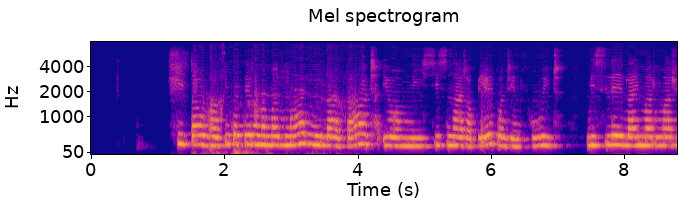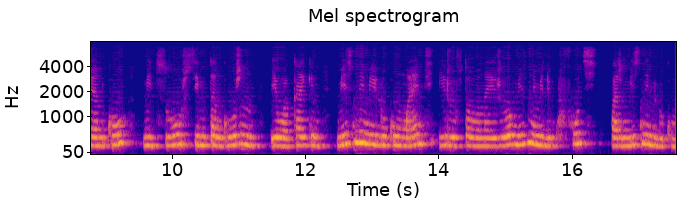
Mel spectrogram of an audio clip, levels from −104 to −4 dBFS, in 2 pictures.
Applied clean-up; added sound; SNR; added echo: neural separator model SepFormer DNS4.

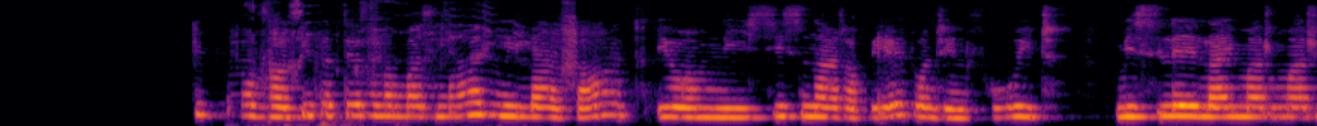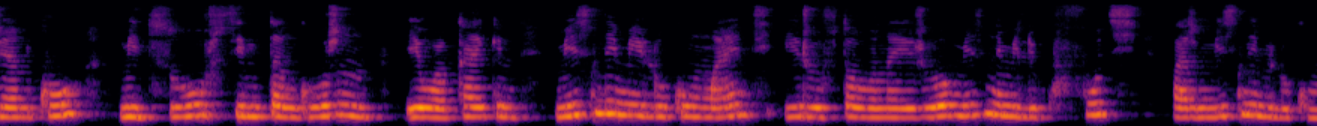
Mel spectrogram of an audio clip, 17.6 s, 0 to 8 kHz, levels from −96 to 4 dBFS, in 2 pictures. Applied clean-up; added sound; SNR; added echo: neural mask model DeepFilterNet 3.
